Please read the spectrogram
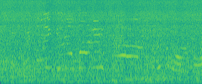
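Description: Water falling from artificial rock waterfalls, a steady rush of water.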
